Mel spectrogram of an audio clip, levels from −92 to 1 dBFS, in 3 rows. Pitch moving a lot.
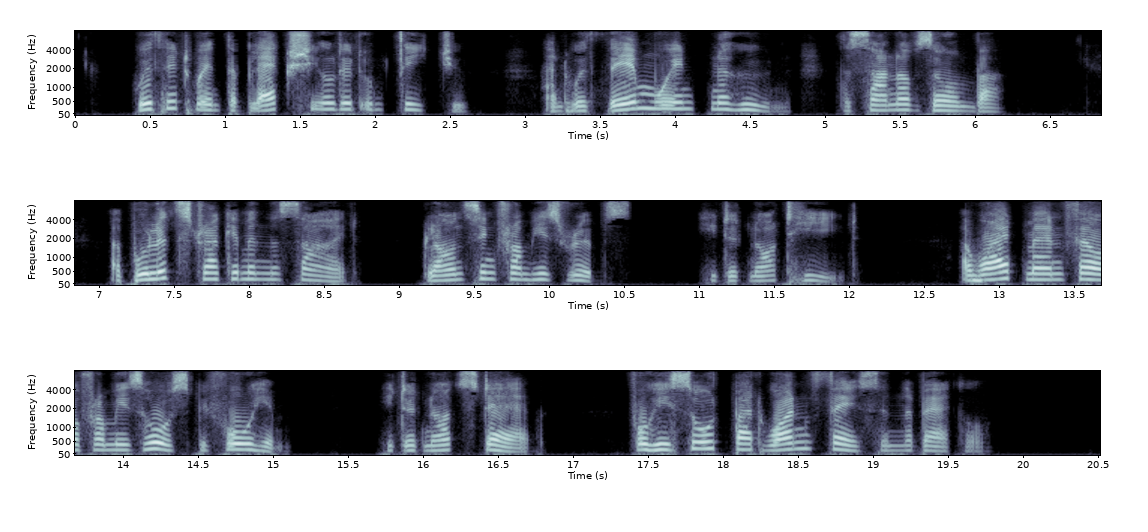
No: average, 3.8 semitones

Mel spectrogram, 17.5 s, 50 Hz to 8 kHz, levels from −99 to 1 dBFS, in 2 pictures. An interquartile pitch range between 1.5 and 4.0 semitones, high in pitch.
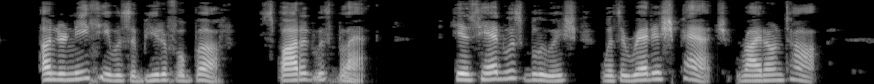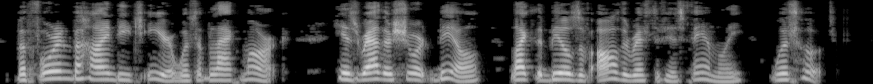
Yes: average, 3.0 semitones; high, 210 Hz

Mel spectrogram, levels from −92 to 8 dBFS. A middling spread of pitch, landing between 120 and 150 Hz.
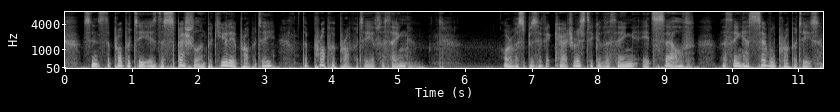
No: average, 4.2 semitones; low, 105 Hz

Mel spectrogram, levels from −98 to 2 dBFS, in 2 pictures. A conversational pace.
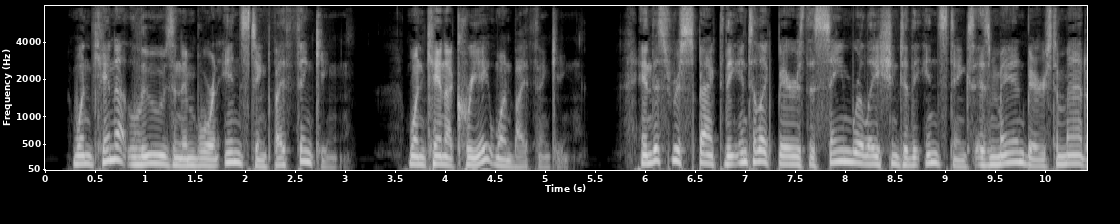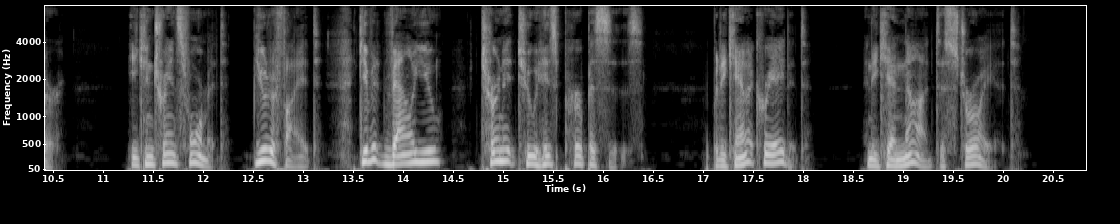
Yes: average, 160 wpm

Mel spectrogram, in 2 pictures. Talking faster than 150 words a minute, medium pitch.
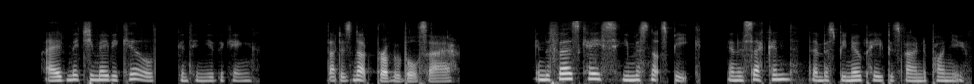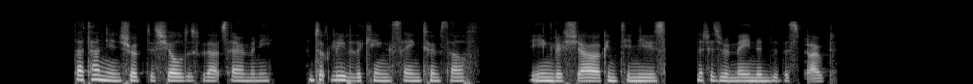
Yes: average, 175 wpm; medium, 175 Hz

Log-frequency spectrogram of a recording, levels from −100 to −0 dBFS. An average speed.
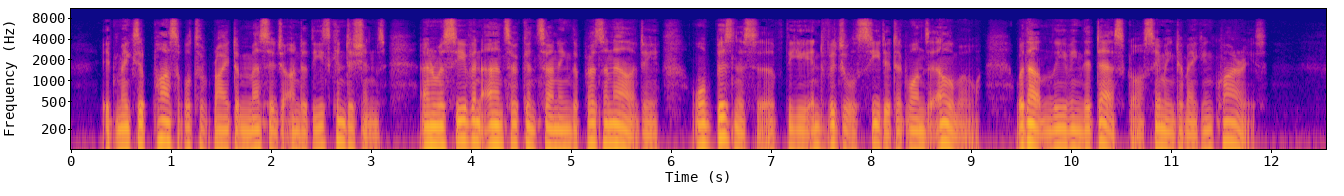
Yes: average, 170 wpm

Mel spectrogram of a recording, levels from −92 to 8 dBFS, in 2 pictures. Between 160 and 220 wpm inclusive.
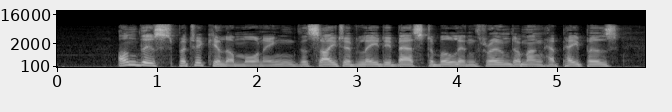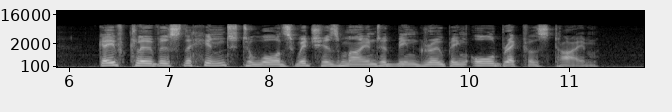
No: average, 140 wpm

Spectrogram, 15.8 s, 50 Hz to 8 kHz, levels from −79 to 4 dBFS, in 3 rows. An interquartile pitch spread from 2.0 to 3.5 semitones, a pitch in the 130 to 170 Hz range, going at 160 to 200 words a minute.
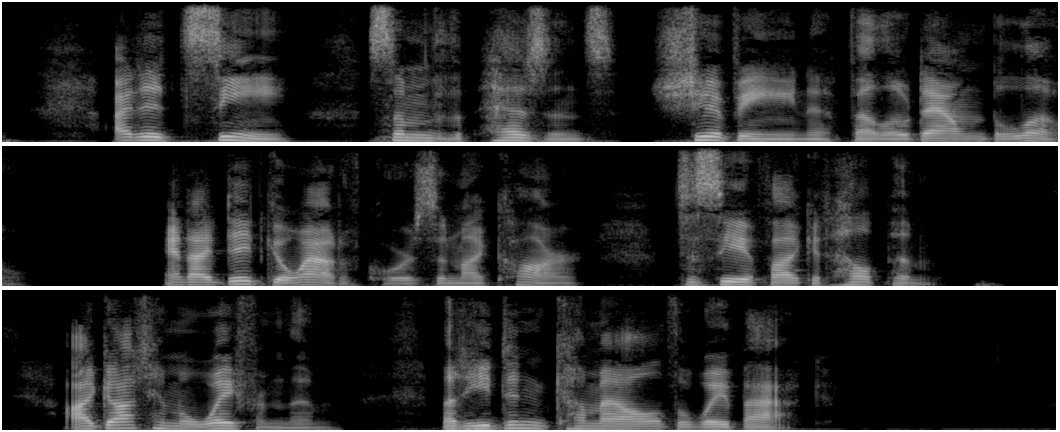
No: average, 4.1 semitones; low, 135 Hz; average, 165 wpm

